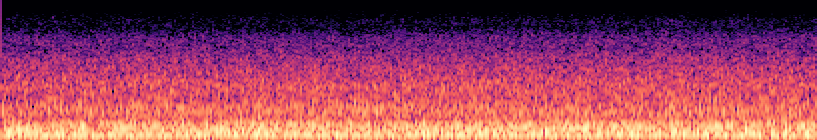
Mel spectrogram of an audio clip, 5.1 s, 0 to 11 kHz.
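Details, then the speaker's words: 1996 Lakewood 223 20-inch box fan before restoration, on low speed, stiff squeaky switch: steady soft hum with even airy rush, no ticks or rattles; normal low-speed operation. "all right so there's the low speed it's a very modest low it's not exactly one of those super quiet second gen low speed where it's barely audible but it's it's pretty mild"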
